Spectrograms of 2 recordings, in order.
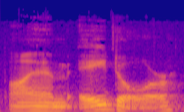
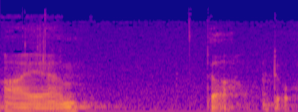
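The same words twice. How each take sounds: First: "a" stressed as a full "ay". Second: Pause, then "the" set apart, very soft; quiet, simple statement with "the" singled out; stress on THE. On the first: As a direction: say "a" as a separate, full-vowel word. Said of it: "he's not saying". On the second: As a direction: hold back before a hushed "the door". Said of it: "He's just simply saying". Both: Shown as a demonstration.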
